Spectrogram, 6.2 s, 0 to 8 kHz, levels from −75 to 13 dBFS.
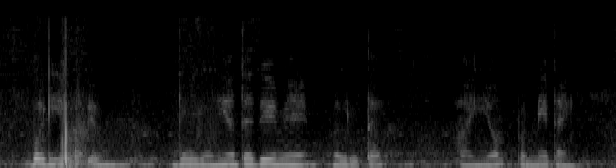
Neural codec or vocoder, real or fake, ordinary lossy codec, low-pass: codec, 24 kHz, 0.9 kbps, WavTokenizer, medium speech release version 2; fake; none; 7.2 kHz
